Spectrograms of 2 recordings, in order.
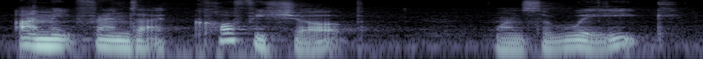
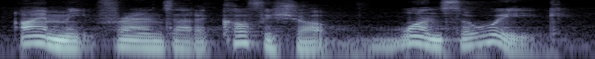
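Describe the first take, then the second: First: One part of the sentence gets raised emphasis. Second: All parts of the sentence get even stress. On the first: "So if you emphasize here" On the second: "This is a regular way of talking. You're emphasizing both of them equally"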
